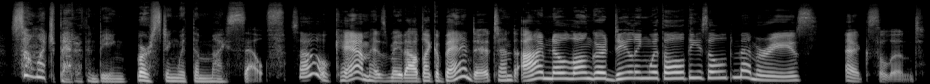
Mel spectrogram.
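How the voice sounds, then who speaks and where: A woman's voice: fairly low pitch, fairly bright tone, no room sound, clean studio sound. A woman playing an arch, darkly elegant embodiment of memories in a video game, drawling and teasing with endearments. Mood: pleased, gracious. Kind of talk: video game character acting.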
